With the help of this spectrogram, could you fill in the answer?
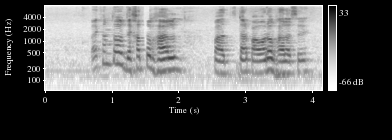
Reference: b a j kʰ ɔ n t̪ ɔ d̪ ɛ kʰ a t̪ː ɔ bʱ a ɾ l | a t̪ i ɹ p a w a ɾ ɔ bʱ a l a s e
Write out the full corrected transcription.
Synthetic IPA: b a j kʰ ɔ n t̪ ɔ d̪ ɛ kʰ a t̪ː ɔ bʱ a l | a t̪ a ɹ p a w a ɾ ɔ bʱ a l a s e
